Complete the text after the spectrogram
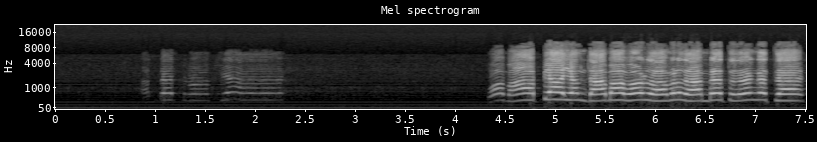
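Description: An elderly man chants in a steady, singing voice through a microphone.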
